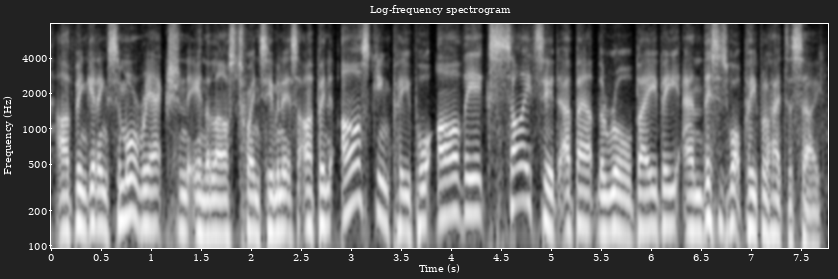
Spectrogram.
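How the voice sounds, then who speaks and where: A man's voice: mid-range voice, lively intonation, brisk, few pauses, fairly bright tone. A man with an English accent reporting live for radio, chummy and emphatic, with vox pops and banter. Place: outdoors on a town street. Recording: faint outdoor traffic noise.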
